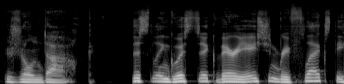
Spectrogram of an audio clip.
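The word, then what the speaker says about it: Jeanne d'Arc: her anglicised name but in French she would likely have been referred to as jeon de or jeon dark this linguistic variation reflects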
